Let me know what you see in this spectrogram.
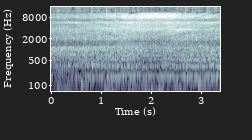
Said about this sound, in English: Our drones are engineered to fly at legalish altitudes and follow a highly advanced flight path. Point A to somewhere vaguely in the direction of point B.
